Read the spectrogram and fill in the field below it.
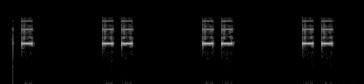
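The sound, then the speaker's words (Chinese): An alarm clock beeps on a Monday morning, ringing over and over in a steady pattern of quick double pulses, four pairs about a second apart, high-pitched and electronic with nothing else sounding between them. “星期一的早晨，闹钟响了一遍又一遍。”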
